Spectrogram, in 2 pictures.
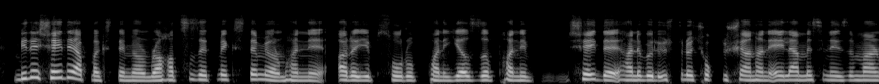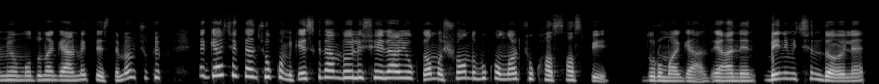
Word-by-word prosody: bir 260 +4 +1
de 320 0 +3
şey 300 +2 +3
de - - +3
yapmak 215 - +1
istemiyorum 180 -3 -1
rahatsız 205 +4 0
etmek 215 0 -1
istemiyorum. 210 -7 0
Hani, 180 -3 -1
arayıp, 190 -3 +2
sorup, 190 -2 -1
hani, 190 -2 +1
yazıp, 190 0 +2
hani, 190 -2 +1 0.2
ımm, - - -32
şey 235 +1 +2
de, 190 -3 +4
hani, 200 -1 0
böyle 195 -2 +3
üstüne 210 +1 -2
çok 215 +1 -6
düşen, 205 -1 -1
hani, 195 -3 0
eğlenmesine 200 +1 0
izin 195 +1 -3
vermiyor 200 +1 0
moduna 200 +1 -2
gelmek 200 +3 -1
de - - +3
istemiyorum. 195 - -2
Çünkü, 315 +1 -5 0.4
ya, 395 - -2
gerçekten 405 -3 +3
çok 350 +1 0
komik. 275 - -2
Eskiden 305 +4 +1
böyle 310 0 +4
şeyler 300 0 +3
yoktu 290 -5 0
ama 245 -1 +1
şu 285 - -3
anda 285 -2 0
bu 285 - -1
konular 255 -3 +1
çok 255 0 -5
hassas 205 -1 -1
bir 170 +1 -2 0.4
duruma 180 -3 +1
geldi. 160 +1 -5
Yani, 170 -1 +1
benim 250 +5 +2
için 255 -2 -5
de 190 - +7
öyle, 165 +2 +1
205 Hz, 190 wpm, -24 LUFS, 190-260 Hz, 0.4 s, de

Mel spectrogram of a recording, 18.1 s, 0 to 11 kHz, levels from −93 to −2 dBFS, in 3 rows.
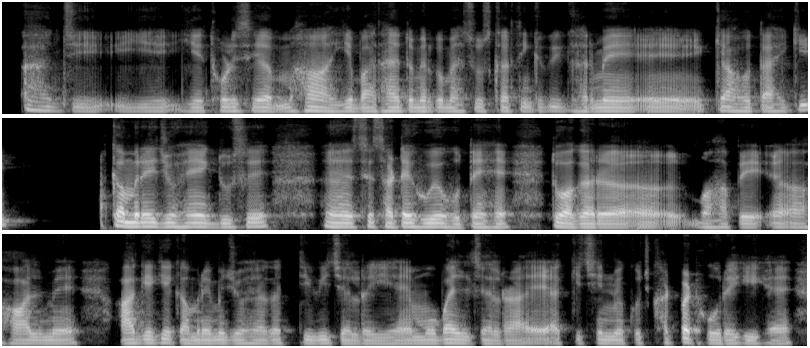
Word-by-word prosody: हाँ 125 -5 -4
जी, 105 - -10 0.3
ये 100 +1 -8 0.2
ये, 100 - -2
थोड़ी 105 -1 0
सी 105 +1 -4
अम, 100 -1 0
हाँ 110 -4 +2
ये 100 +3 -1
बाधाएँ 100 +1 0
तो 105 - -1
मेरे 100 -1 -1
को 105 - -1
महसूस 95 +1 -4
करती 100 - -4
है, - - -6
क्योंकि 105 +1 -7
घर 105 -1 -6
में 100 +1 +1
एँ 100 0 -1
क्या 115 -2 +1
होता 100 -1 -1
है 100 0 -6
कि, 135 +8 -3 0.8
कमरे 120 -4 +8
जो 115 +1 +2
हैं 110 +1 +1
एक 105 -2 +1
दूसरे 100 -11 0
अ, - - -5 0.4
से 110 -1 +4
सटे 110 -1 +5
हुए 110 +1 +5
होते 100 -2 +1
हैं, 95 +1 0 0.3
तो - - +5
अगर 100 -1 +6
अ 95 - +7 0.5
अ, - - -3 0.2
वहाँ 100 -1 -2
पे 100 - +2 0.2
अ, - - +2 0.3
हॉल 95 0 +1
में, 95 0 -1 0.4
आगे 100 +1 +3
के 110 +2 -1
कमरे 95 -1 0
में 95 +1 0
जो 95 0 -3
है, 95 0 -4
अगर 95 +1 -3
टीवी 100 0 -2
चल 95 -2 -4
रही 85 0 -4
है, 90 - -1
मोबाइल 95 +1 +1
चल 90 -1 -5
रहा 90 0 -2
है - - 0
या - - -1
किचन 100 - -6
में 95 0 0
कुछ - - -10
खटपट - - +3
हो 95 - +1
रही 90 0 -2
है, 90 +1 -2
100 Hz, 220 wpm, -25 LUFS, 95-105 Hz, 0.8 s, कमरे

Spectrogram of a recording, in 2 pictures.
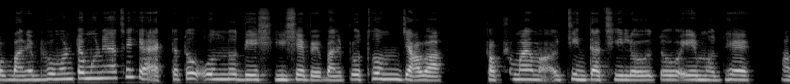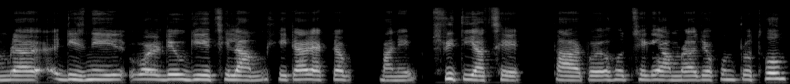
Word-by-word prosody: মানে 210 0 +1
ভ্রমণটা 245 +4 +1
মনে 280 +1 +1
আছে 295 +4 -5
কি, - - -2 0.2
একটা 230 - -8
তো 265 - +3 0.2
অন্য 235 0 +2 0.2
দেশ 220 -1 +1 0.2
হিসেবে 215 -1 +1
মানে 195 -1 -1
১ম 245 +3 0 0.2
যাওয়া। 195 -2 +4 0.5
সবসময় 225 +2 0
আমা 210 -1 -2 0.3
চিন্তা 220 -2 +2
ছিল 210 -1 0 0.3
তো 215 - -4 0.3
এর 210 - +1
মধ্যে 205 +2 -2 0.5
আমরা 205 +1 +1 0.4
এ - - -1
Disney 220 0 +3 0.4
World 230 -2 +1
এও 230 - +6
গিয়েছিলাম। 215 -2 +2 0.2
সেটার 220 0 +2
একটা 215 +1 -3 0.5
মানে 185 0 -4 0.4
স্মৃতি 240 -3 +1
আছে। 195 +2 -5 0.5
তারপরে 200 0 +1
হচ্ছে 215 +1 -7
গিয়ে 215 0 +2
আমরা 200 0 -2 0.2
যখন 210 +2 -3
১ম 220 +5 +4
215 Hz, 140 wpm, -23 LUFS, 205-230 Hz, 0.5 s, এও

